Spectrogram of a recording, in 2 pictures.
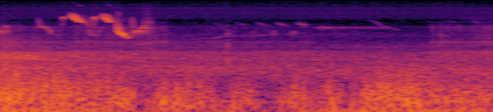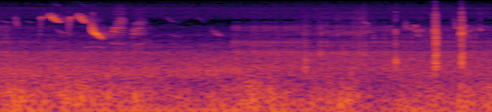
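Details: A yellow great tit on a branch calls in two short bursts of high, twisting notes a few seconds apart, over a steady low rumble of wind.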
